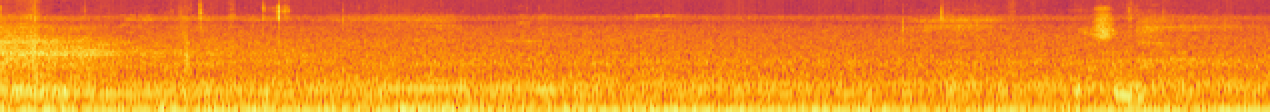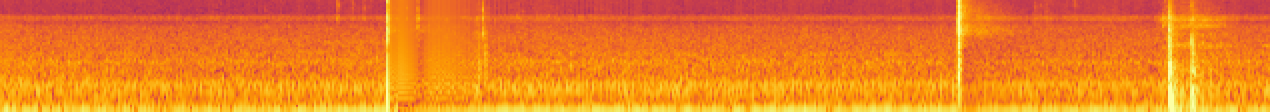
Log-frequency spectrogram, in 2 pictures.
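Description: Small cutters trimming the metal blades of a blade fuse: two sharp clicks about three seconds apart, the first much the louder, over a steady low hum.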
